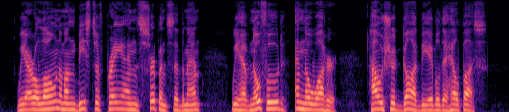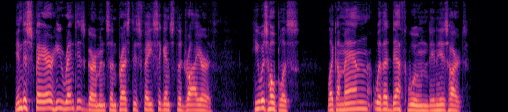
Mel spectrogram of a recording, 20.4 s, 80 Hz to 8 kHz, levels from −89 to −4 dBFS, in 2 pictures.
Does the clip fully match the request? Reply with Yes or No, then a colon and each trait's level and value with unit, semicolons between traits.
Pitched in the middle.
Yes: medium, 150 Hz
